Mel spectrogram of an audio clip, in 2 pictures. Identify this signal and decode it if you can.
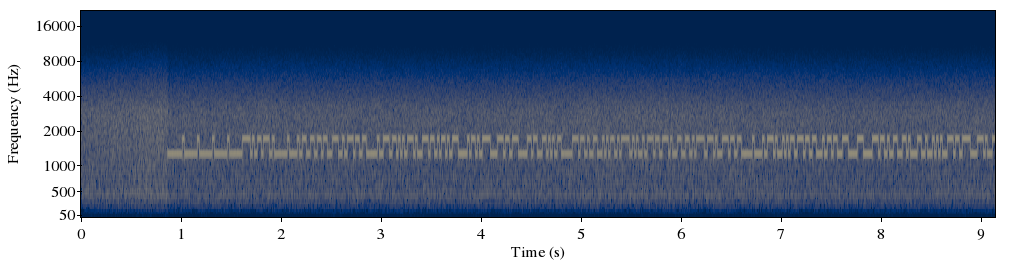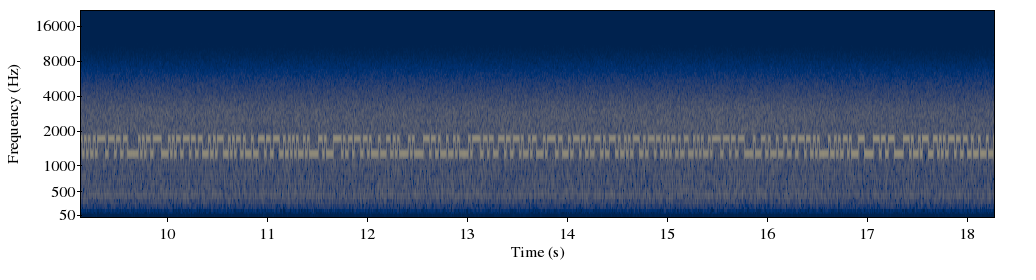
RTTY (50 baud, 450 Hz shift), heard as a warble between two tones, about 1500 Hz centre, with radio static. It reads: KILN VARH DMDO MLRV WSEF HIEH VKHS CLMM WGPY OHRE VSOS CZSQ NYXG GUXX QXEL HBEC AAJN SWYE MUQI XJGM MHZR …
